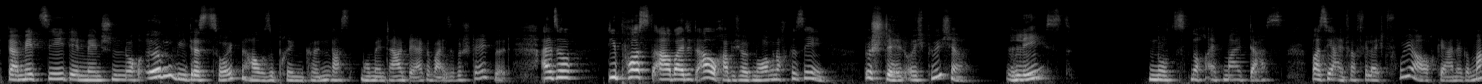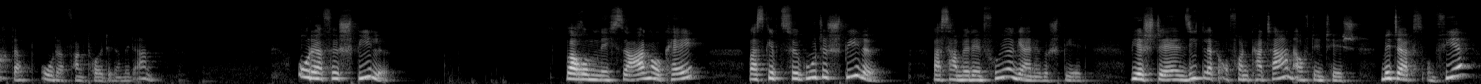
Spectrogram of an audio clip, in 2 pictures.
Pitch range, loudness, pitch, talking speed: 195-275 Hz, -24 LUFS, 220 Hz, 165 wpm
